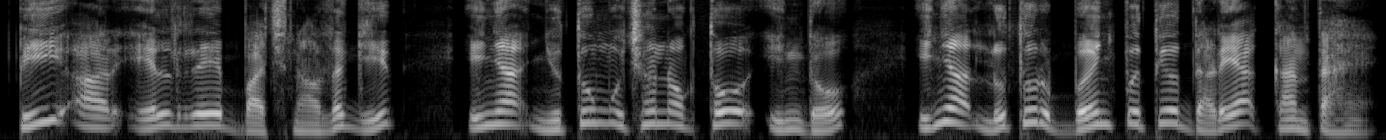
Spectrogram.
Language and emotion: Santali, surprised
